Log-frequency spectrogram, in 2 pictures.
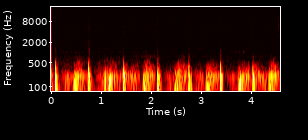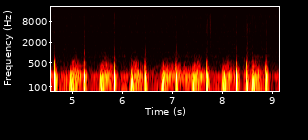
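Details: Steady, regular low lub-dub heartbeat, roughly 90 beats a minute, over a soft continuous background hum; heartbeat sounds intended as a sleep aid, best heard with headphones.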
